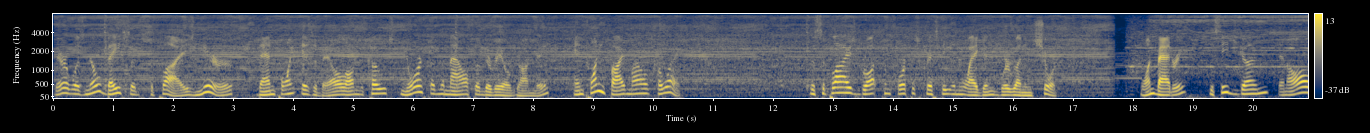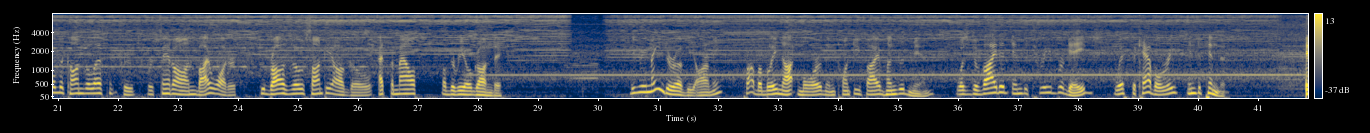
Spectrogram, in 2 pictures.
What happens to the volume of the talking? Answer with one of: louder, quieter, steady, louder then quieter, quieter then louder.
steady.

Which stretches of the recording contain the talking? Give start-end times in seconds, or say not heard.
0.0-10.4, 12.6-16.8, 18.1-28.4, 30.5-40.5.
